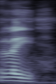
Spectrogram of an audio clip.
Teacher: الف سے پہلے زبر الف مدہ تھوڑا کھینچ کر پڑھیں گے، لام یا زبر لئی کے اندر یا لین ہوگا، نرم آواز سے پڑھیں گے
